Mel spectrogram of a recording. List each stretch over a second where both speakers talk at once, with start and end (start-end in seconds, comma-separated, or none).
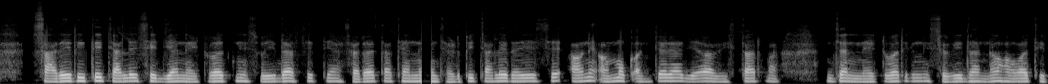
8.4-9.7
